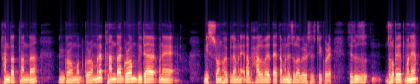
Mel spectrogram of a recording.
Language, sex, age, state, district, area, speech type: Assamese, male, 30-45, Assam, Darrang, rural, spontaneous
